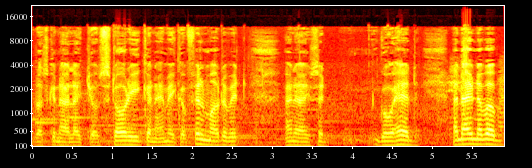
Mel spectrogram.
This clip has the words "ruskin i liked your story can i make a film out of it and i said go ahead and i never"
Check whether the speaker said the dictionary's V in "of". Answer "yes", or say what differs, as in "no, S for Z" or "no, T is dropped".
yes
